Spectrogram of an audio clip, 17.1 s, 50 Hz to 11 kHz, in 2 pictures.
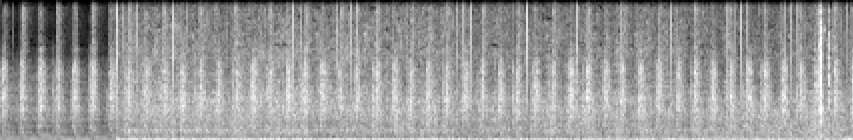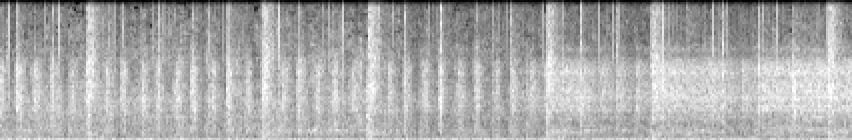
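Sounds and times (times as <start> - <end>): car engine idling: 1.2 - 17.0.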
